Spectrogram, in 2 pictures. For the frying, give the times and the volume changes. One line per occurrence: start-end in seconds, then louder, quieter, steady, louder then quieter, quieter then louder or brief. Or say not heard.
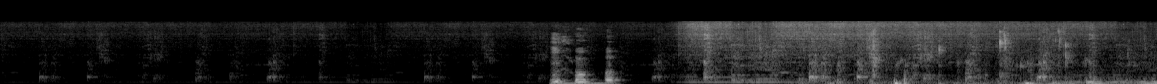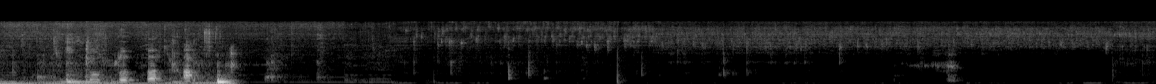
0.0-23.0 louder then quieter.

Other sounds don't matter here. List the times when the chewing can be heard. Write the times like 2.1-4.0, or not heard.
8.0-13.9.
